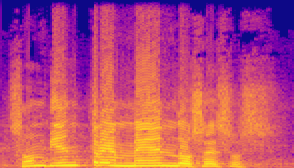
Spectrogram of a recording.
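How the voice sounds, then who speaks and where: Mexican pastor guy preaching, high voice, keeps asking the crowd questions. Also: takes it slowly. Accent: Mexican Spanish. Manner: teaching, asking the congregation frequent rhetorical questions. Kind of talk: sermon.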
